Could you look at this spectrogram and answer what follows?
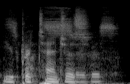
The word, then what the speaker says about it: Servais: It's Scott Servais. – Well, it's spelled S-E-R-V-A-I-S. – Yeah, he's a major league catcher. – Okay. – For the longest time. Servais. – Servais is what I said.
